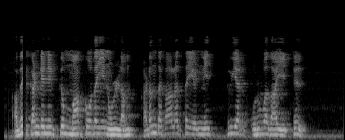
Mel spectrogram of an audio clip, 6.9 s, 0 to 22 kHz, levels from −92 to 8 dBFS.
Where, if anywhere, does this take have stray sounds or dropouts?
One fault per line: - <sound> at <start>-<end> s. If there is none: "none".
- dropout at 0.5-0.5 s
